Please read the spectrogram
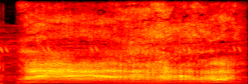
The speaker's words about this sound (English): Within a second, she lunged at me, letting out an animalistic growl.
